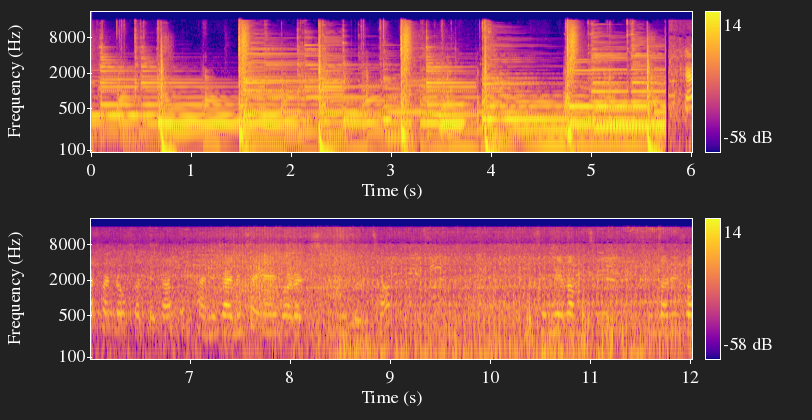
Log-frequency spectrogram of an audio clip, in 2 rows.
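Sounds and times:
strummed acoustic guitar: 0.0 - 5.8
low traffic rumble: 5.7 - 12.0
people talking: 5.8 - 12.0.

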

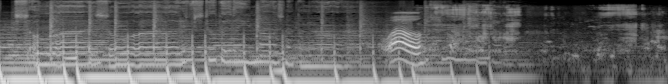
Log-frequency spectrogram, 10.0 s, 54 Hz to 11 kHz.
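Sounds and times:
electric massager buzzing: 6.5 - 8.2.

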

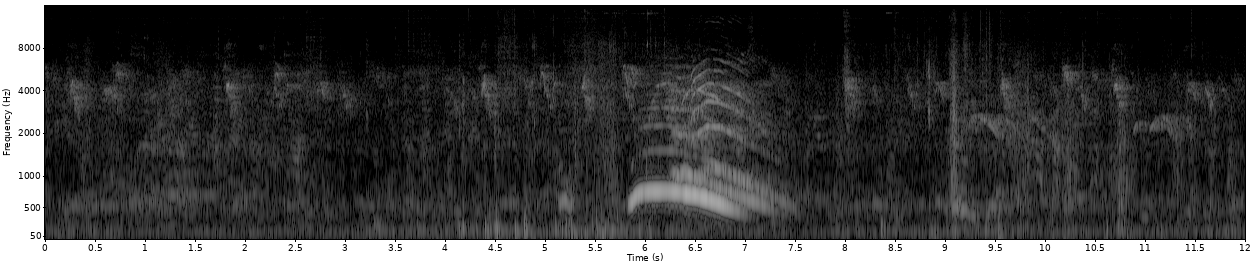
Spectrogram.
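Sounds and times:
horse hoofbeats on soft dirt: 2.6 - 5.8, 7.9 - 12.0.

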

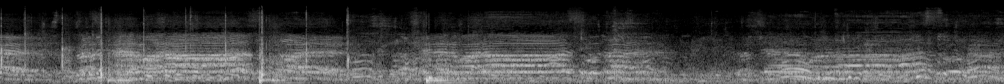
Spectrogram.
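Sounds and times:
long steady vocal call: 0.0 - 10.0
voices talking and calling out: 0.0 - 10.0.

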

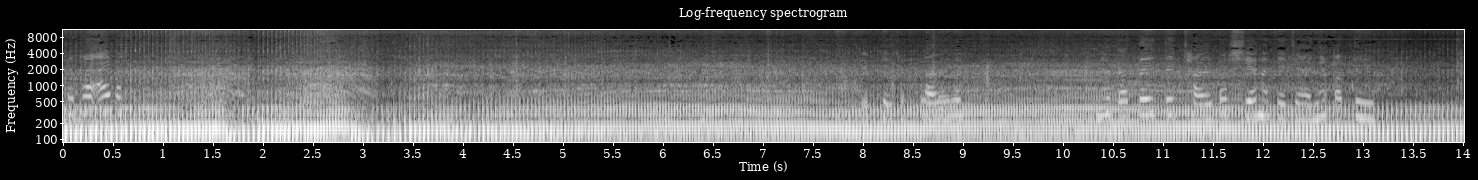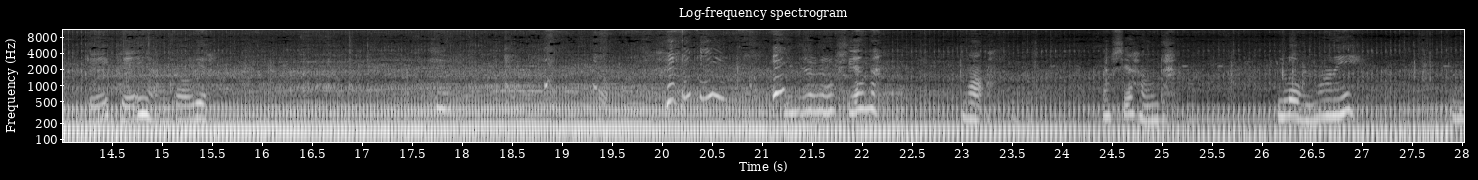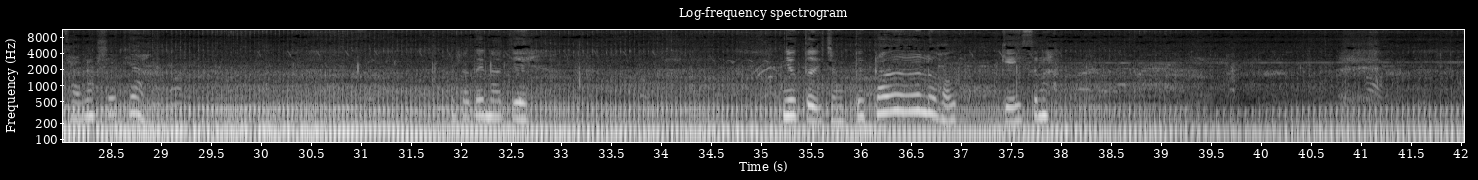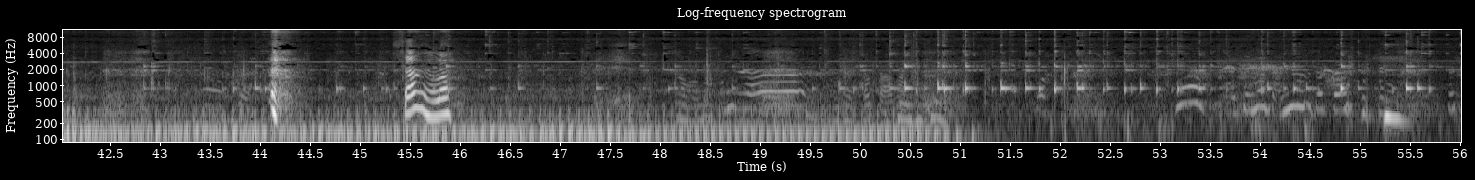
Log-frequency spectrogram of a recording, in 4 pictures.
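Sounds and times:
motorcycle engine idling: 0.0 - 56.0
voices: 0.0 - 56.0.

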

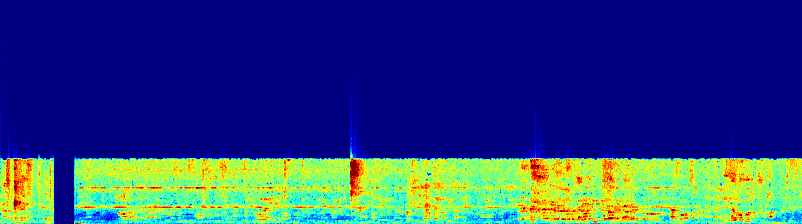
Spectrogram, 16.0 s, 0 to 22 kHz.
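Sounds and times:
people murmuring: 2.6 - 16.0.

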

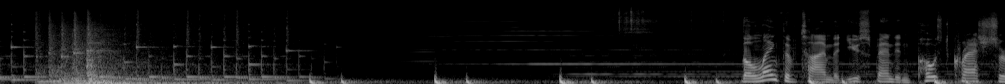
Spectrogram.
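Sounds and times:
low heartbeat-like thumps: 0.8 - 3.7, 4.4 - 4.9, 5.6 - 6.2, 6.8 - 7.4, 8.1 - 8.6, 9.4 - 9.8.

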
